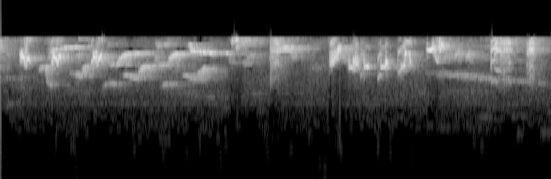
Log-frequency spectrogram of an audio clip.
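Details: Oriental magpie-robin (kacer) singing a rich, varied run of whistled and warbled phrases, some sliding up and down, with harsh scratchy notes mixed in and brief pauses between bursts.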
